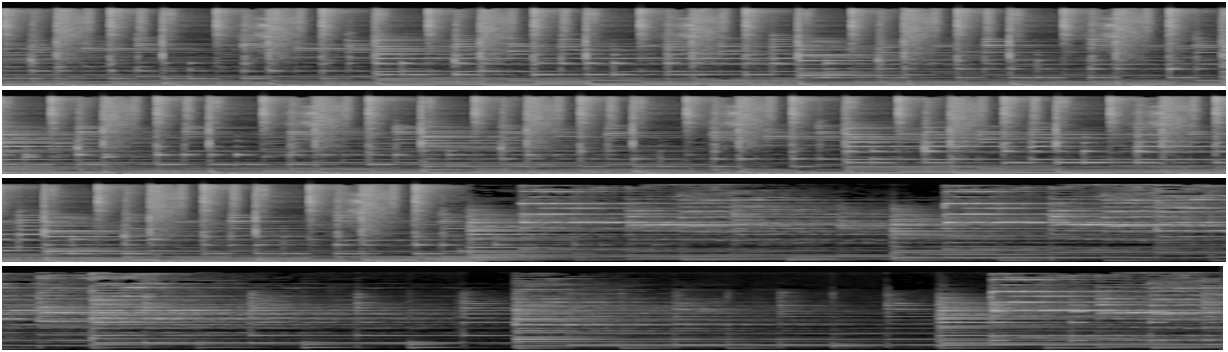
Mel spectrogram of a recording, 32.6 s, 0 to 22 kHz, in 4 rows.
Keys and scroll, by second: 18.5 b.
